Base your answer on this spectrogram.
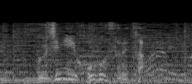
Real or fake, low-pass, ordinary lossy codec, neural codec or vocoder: fake; 7.2 kHz; none; vocoder, 24 kHz, 100 mel bands, Vocos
